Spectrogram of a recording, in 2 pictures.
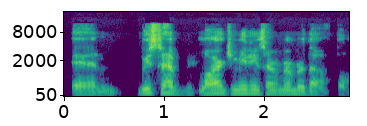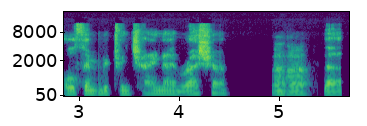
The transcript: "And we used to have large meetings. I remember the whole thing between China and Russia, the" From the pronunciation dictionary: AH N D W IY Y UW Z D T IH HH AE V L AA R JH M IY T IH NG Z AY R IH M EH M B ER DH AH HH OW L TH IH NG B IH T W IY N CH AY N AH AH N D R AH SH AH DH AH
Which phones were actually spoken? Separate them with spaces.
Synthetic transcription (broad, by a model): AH N W IY Y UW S T IH V L AA R JH M IY T IH NG Z AY R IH M EH M B ER DH AH HH OW L TH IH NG B IH T W IY N CH AY N AH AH N R AH SH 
